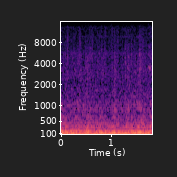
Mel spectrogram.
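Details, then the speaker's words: Classic Chevy C10, sat about 5 years and parked over knocking, just started on liquid dynamite poured down the throat: loud, unmuffled, uneven rough idle with a noise down low that sounds like the fuel pump; the fan looks out of alignment. "idling rough let's check it out yeah okay I do hear a noise something in the bottom in it sounds like fuel pump pumping"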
